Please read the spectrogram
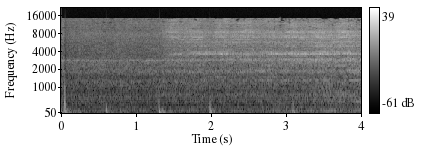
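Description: Portable LPG gas burner on a small cylinder running with a steady hiss and rumble, broken by a few light knocks.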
